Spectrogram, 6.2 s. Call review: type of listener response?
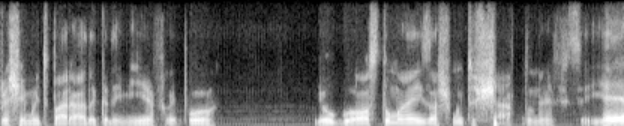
taking over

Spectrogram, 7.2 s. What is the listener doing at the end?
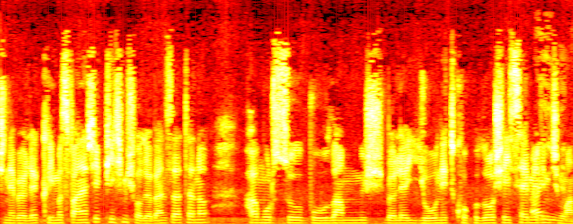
taking over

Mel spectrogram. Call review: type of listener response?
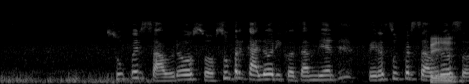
taking over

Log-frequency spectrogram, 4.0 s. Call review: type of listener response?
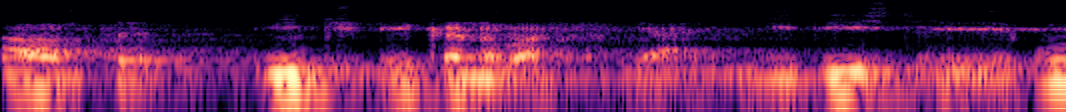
listening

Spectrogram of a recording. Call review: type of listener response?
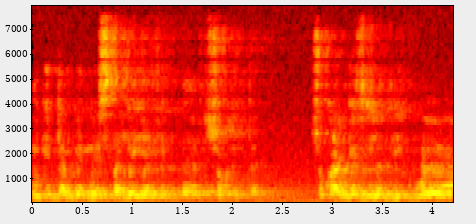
taking over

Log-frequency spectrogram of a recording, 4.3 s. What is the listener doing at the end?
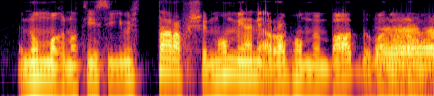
taking over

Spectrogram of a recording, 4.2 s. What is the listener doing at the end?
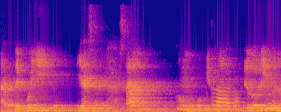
listening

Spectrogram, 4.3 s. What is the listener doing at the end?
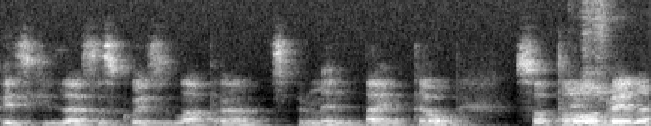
listening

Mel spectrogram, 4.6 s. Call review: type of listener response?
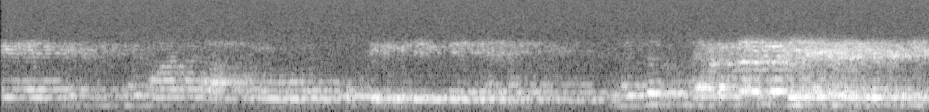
taking over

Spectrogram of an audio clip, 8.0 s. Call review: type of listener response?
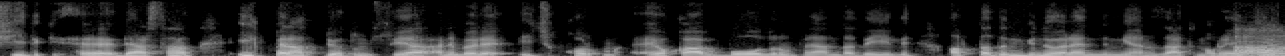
listening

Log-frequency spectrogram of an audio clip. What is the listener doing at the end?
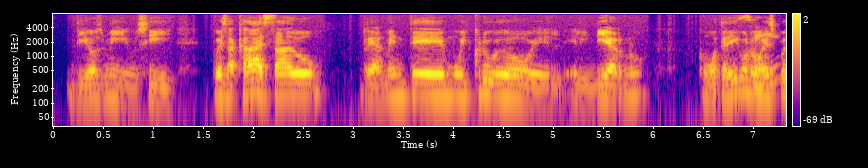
listening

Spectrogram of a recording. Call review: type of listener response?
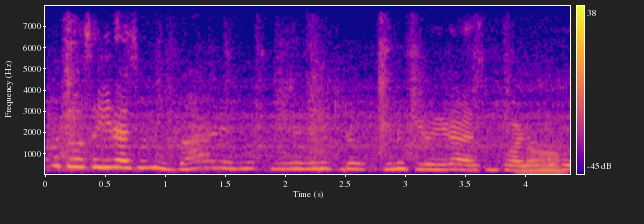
listening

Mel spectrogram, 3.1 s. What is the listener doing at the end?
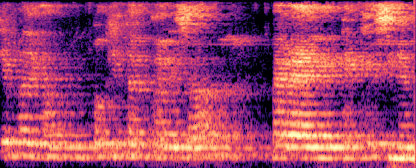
listening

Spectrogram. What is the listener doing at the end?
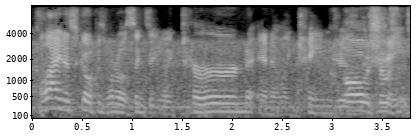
taking over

